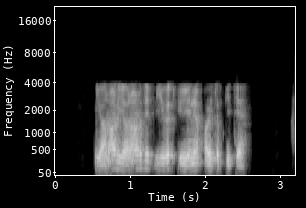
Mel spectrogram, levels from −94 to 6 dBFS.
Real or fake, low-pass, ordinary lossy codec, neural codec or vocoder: fake; 7.2 kHz; AAC, 16 kbps; vocoder, 44.1 kHz, 80 mel bands, Vocos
